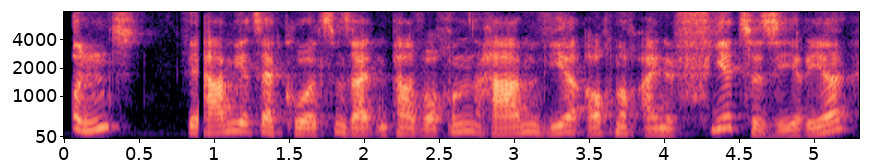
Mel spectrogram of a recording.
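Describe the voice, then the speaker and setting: A man's voice: fairly high pitch, very animated, moderate pace, fairly bright tone. A man talking casually as a podcast guest, explaining things in detail.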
